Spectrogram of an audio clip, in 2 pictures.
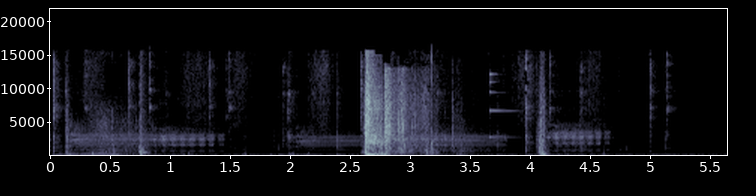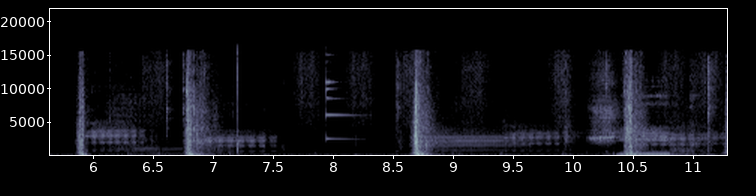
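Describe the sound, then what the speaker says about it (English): Sheep bleat repeatedly in the Minecraft video game, loud, close, harmonic cries spaced a second or two apart over a quiet background hum, with no talking. "Sheep."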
